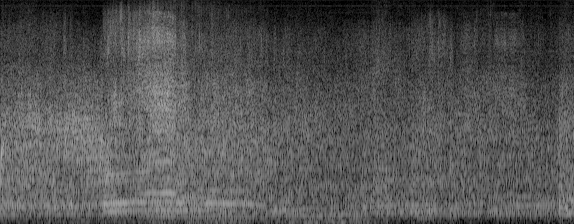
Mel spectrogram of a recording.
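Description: NASCAR trucks racing at Charlotte Motor Speedway in iRacing make a continuous broad engine rumble with wind-like rushing noise, a brief louder swell early on, then a steady drone.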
